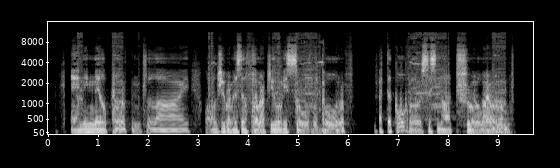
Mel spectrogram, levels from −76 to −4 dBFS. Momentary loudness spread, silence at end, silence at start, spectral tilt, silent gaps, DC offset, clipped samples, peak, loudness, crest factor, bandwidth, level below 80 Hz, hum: 15 LU; 0.4 s; 0.25 s; -4.5 dB/octave; 6.40-6.51 s; under 0.1%; under 0.1%; 0 dBFS; -19 LUFS; 20 dB; 11.5 kHz; -32 dBFS; none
